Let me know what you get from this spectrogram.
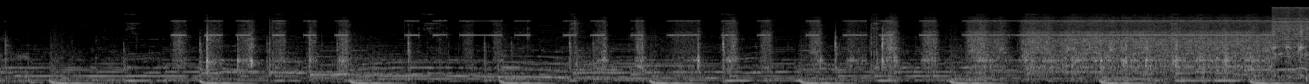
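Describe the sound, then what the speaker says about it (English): A drill with a spade bit boring through plastic while fitting a luggage rack on a 2019 Vaquero motorcycle, giving repeated whirring, grinding bursts with mechanical clicks and ratcheting, steady and close throughout. "I just drill it through."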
